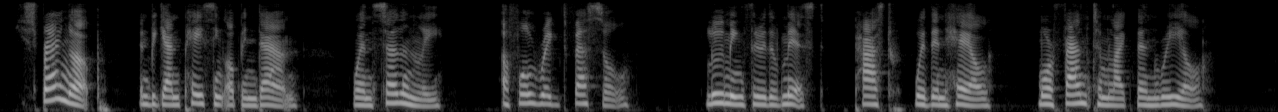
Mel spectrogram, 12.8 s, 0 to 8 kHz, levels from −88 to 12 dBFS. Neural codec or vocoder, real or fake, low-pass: none; real; 7.2 kHz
